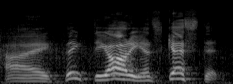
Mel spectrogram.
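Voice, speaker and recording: Man playing an exasperated, lively-pitched radio husband. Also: slow, some chatter behind, full character voice. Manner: dry, incredulous. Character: exasperated, skeptical husband, dry straight man. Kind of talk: 1940s radio comedy acting.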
